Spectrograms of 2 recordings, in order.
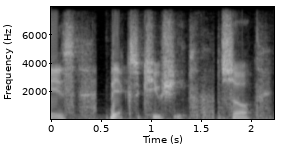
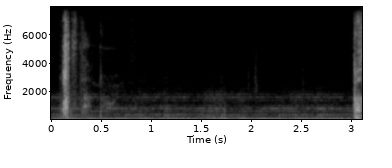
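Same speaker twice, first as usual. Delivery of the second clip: very quiet, hushed, barely audible whisper. Game master voices one of the player's men, whispering. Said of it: "one of your men whispering like".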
